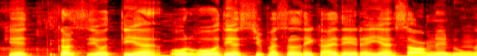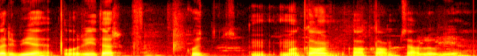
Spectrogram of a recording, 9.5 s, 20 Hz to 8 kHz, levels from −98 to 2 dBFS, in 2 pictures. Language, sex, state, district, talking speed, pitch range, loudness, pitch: Hindi, male, Rajasthan, Jaipur, 155 wpm, 95-110 Hz, -16 LUFS, 100 Hz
